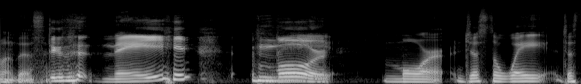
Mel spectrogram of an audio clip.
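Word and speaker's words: Namor: I'm gonna write it down how about this nay more more just the way just the way you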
